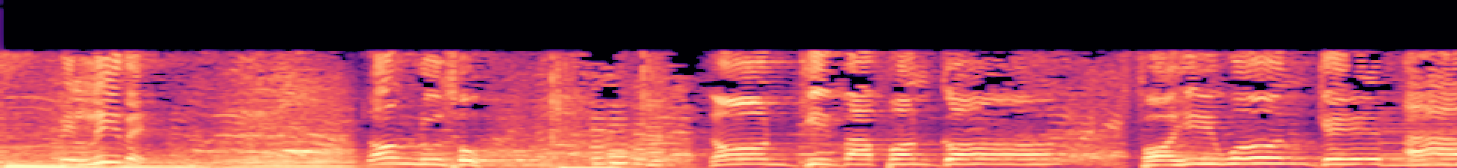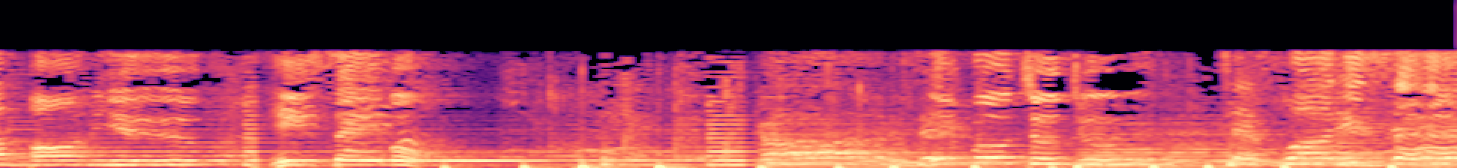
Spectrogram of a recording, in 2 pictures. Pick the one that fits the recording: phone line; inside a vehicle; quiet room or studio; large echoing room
large echoing room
